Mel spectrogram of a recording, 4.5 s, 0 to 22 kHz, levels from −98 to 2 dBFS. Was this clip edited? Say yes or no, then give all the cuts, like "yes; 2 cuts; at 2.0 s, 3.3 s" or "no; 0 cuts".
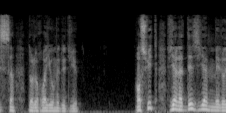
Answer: yes; 1 cut; at 2.7 s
